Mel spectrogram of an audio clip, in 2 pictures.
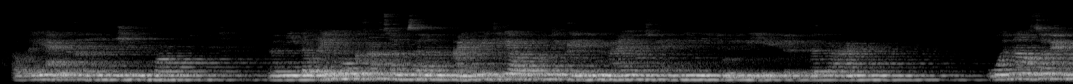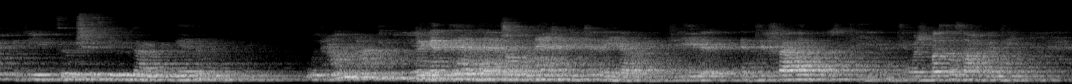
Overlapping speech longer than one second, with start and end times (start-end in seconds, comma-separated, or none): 14.8-16.3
